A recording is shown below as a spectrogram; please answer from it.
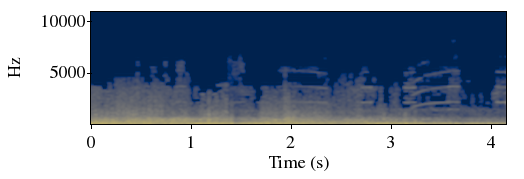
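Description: Airflow buffeting the microphone of a paraglider pilot's camera in flight: a steady, rough rush of wind noise.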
